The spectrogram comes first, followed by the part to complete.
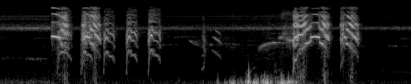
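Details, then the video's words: Parrot calling in quick harsh squawks and chirps, several loud bursts, a short pause with a low rumbling noise, then more rasping squawks. "Parrot Sound"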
